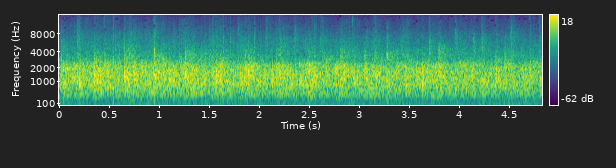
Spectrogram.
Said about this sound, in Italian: Gli vogliamo fare un applauso?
